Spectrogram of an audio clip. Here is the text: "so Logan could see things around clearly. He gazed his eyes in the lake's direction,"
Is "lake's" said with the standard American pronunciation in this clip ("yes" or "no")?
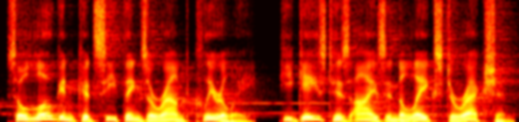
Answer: yes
